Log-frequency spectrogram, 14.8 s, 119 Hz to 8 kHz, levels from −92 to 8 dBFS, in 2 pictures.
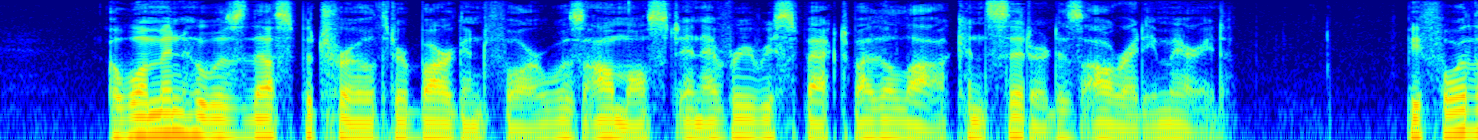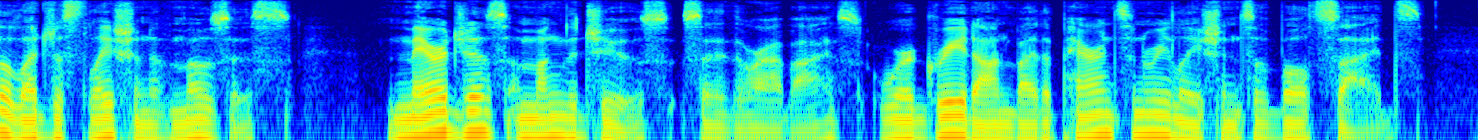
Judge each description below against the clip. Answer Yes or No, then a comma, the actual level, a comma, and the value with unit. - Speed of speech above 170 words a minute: Yes, average, 180 wpm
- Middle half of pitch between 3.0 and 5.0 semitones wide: Yes, average, 3.6 semitones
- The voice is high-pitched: No, low, 100 Hz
